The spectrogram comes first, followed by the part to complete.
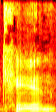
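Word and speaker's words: חן: 히브리 말로는 켄 그럽니다. 헨이라고도 발음하고 헨보다는 크에 가까운 헨, 거친 숨소리를 내는 헨 그렇게 합니다. 켄이라고 우리가 음력할 수 있는 말입니다.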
